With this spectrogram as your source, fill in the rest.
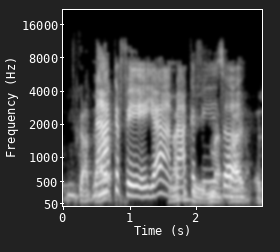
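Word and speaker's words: McAfee: project that we worked on there with them maffy too you got that mcafe yeah mcafe I said it wrong yeah no no worries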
